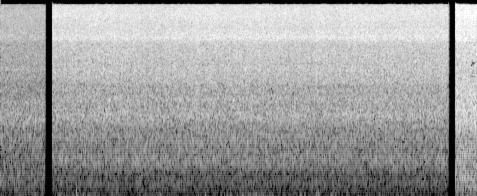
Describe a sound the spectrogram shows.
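A waterfall cascades over rocks.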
